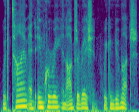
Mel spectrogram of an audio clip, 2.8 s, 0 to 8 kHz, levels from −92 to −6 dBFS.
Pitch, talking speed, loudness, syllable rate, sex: 115 Hz, 215 wpm, -16 LUFS, 5.6 syllables/s, male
